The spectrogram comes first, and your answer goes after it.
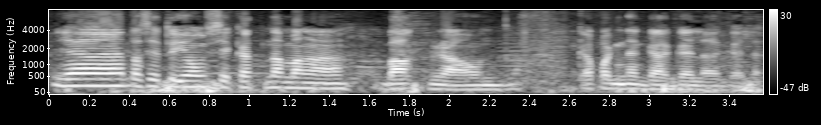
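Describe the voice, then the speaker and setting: Over crowd noise in the background, a man talks in an animated tone with very wide pitch swings. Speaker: travel vlogger. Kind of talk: travel vlog.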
